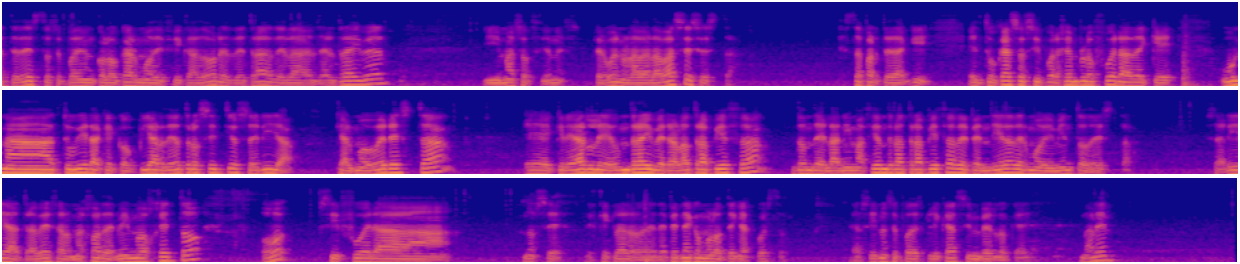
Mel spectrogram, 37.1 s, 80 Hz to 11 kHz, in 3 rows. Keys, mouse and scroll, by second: 0.7 click, 2.9 click, 22.3 right click, 24.2 click, 29.4 click.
